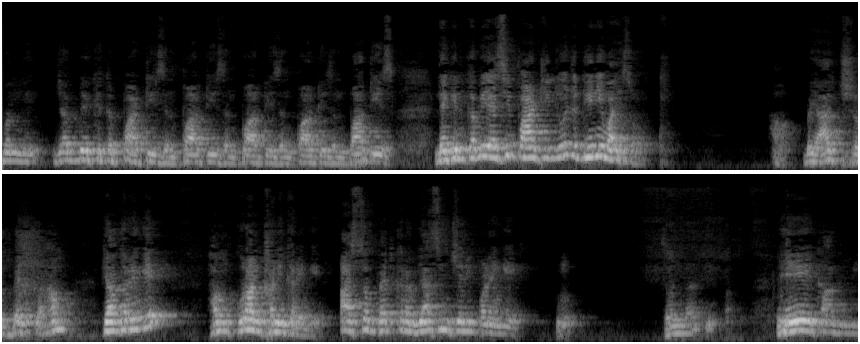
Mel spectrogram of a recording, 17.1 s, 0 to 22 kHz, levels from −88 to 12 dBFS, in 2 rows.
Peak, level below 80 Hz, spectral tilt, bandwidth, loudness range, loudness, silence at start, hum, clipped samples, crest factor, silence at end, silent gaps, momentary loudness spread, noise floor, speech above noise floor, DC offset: -4 dBFS; -62 dBFS; -8.5 dB/octave; 8.6 kHz; 6 LU; -24 LUFS; 0 s; none; under 0.1%; 20 dB; 0 s; none; 15 LU; -75 dBFS; 51 dB; under 0.1%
